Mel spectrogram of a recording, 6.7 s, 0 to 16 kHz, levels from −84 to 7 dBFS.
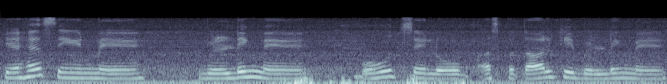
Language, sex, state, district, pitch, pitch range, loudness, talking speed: Hindi, female, Chandigarh, Chandigarh, 175 Hz, 170-200 Hz, -17 LUFS, 110 wpm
